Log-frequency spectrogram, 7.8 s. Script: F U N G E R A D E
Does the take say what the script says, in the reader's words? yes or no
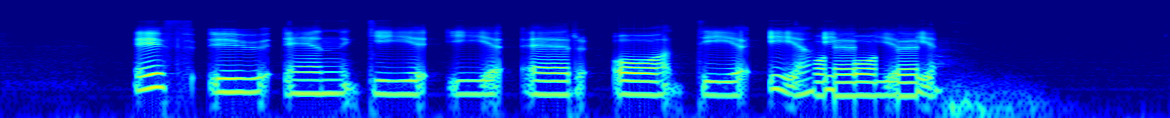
no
